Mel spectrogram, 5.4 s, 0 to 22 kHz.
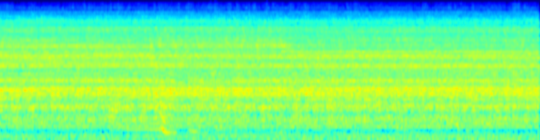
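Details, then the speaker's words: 2018 Ford F-350 6.7L diesel, key on and engine off, after a fuel filter change: a quiet, steady electric lift pump hum, still pushing air out of the fuel system and getting quieter. Cycling the ignition off and on helps clear the air. "may have to cycle the ignition a couple times before it gets all the air out it's getting quiet"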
